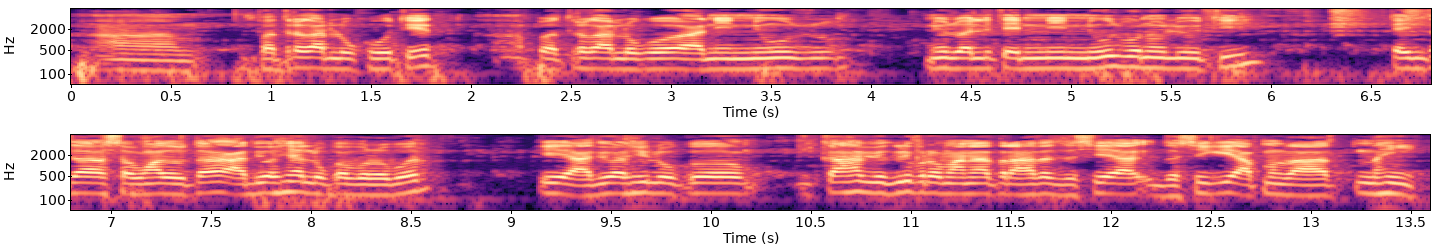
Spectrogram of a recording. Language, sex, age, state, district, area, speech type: Marathi, male, 18-30, Maharashtra, Washim, urban, spontaneous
